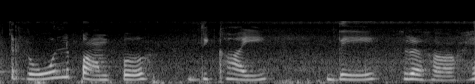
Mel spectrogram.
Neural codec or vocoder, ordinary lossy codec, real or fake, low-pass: none; none; real; none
